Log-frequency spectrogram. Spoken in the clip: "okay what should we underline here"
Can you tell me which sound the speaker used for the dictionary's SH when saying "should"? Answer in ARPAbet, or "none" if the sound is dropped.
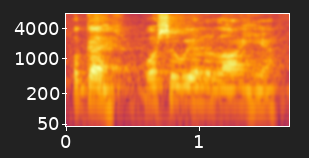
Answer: S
